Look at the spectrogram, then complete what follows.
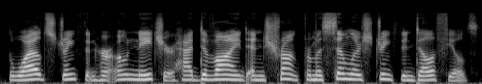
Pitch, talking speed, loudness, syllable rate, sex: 210 Hz, 210 wpm, -18 LUFS, 5.4 syllables/s, female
